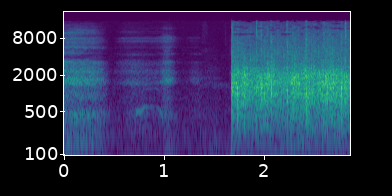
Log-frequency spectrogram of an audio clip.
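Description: A large audience breaks into loud, sustained clapping partway through a played speech, arriving abruptly after a quiet stretch with faint murmurs.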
